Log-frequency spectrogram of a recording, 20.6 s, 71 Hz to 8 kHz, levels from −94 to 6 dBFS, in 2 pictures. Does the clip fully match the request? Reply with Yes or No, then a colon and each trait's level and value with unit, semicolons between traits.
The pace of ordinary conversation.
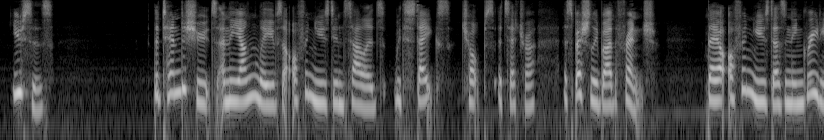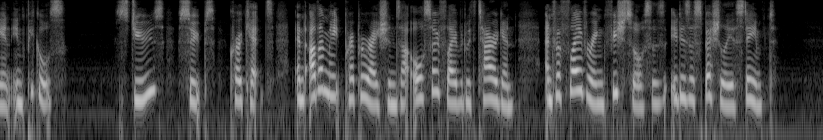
Yes: average, 150 wpm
